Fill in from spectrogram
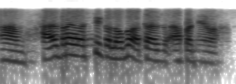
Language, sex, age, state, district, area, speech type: Sanskrit, male, 45-60, Karnataka, Bangalore Urban, urban, conversation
